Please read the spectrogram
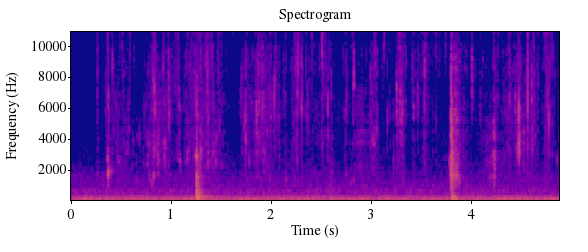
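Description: Bare hands rubbing wet marinade and chopped garlic into raw pork loin: faint wet squelching, with two short sharp smacks, about a second in and near the end.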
